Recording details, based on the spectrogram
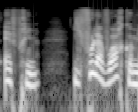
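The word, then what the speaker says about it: f′: La fonction dérivée, on la note F prim, on prononce F prim.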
